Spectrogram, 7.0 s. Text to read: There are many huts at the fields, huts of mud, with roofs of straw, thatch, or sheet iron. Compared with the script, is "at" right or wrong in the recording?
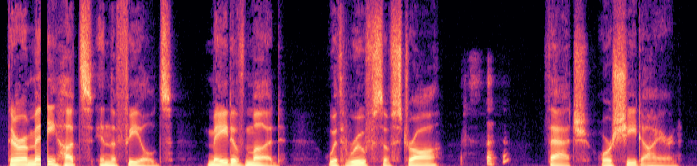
wrong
